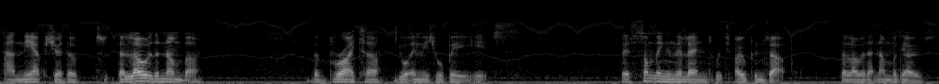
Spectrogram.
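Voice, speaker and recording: A man speaks fairly quickly at a fairly low pitch. His voice is somewhat breathy, with fairly even intonation. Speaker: software tutorial maker. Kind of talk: tutorial. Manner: halting.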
